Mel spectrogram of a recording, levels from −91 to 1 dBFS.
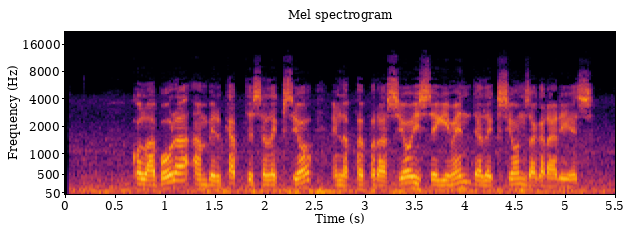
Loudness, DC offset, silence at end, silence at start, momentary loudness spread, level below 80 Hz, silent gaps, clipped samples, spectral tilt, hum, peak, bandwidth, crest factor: -16 LUFS; under 0.1%; 0 s; 0.05 s; 7 LU; -34 dBFS; none; under 0.1%; -5 dB/octave; none; -2 dBFS; 9 kHz; 14 dB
